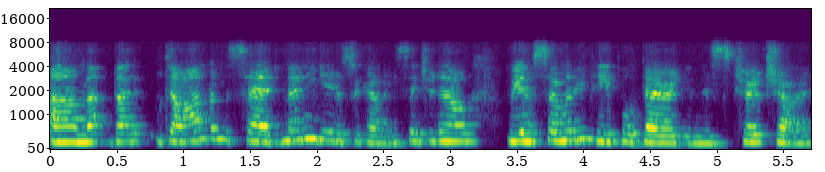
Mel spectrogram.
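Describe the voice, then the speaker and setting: Her voice somewhat breathy and dark and mellow in tone, a woman speaks at a fairly high pitch and a moderate pace. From England. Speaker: church trustee and cemetery volunteer. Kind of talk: informal presentation to a meeting. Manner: conversational, hesitant with fillers.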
